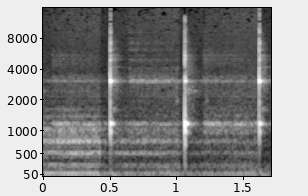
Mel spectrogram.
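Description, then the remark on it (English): A wall clock ticks three times at a steady, unhurried pace, each tick crisp and slightly ringing against a faint low hum, with nothing else happening. “Then there was no sound at all, but the clock upon the wall.”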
